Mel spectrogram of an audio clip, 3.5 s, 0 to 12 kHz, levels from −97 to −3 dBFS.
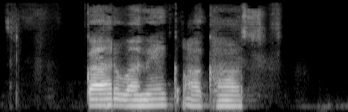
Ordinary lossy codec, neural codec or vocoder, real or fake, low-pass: MP3, 48 kbps; codec, 44.1 kHz, 2.6 kbps, DAC; fake; 10.8 kHz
